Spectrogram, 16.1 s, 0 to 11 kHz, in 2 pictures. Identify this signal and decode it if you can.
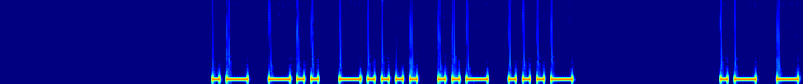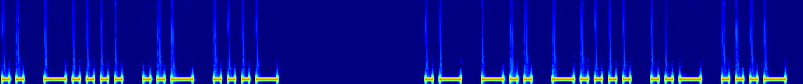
Morse code, heard as a keyed tone, about 17 wpm, 700 Hz. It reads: AD6UV AD6UV AD6UV
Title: USA Call Signs - 5 Characters - Repeated 3x - 17wpm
